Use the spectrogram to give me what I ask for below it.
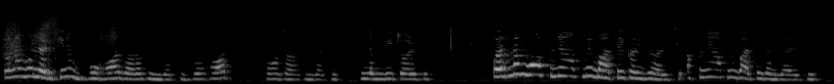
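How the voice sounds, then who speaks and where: A young woman, a podcast guest, telling personal stories in a casual, animated way, often using filler words. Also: high voice, fairly quick, low-quality recording. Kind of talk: casual storytelling.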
